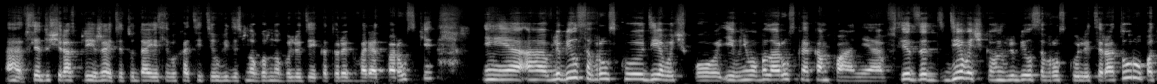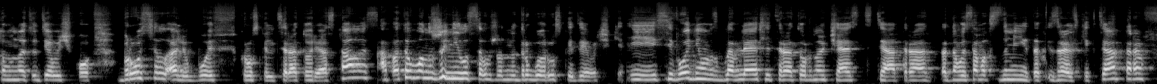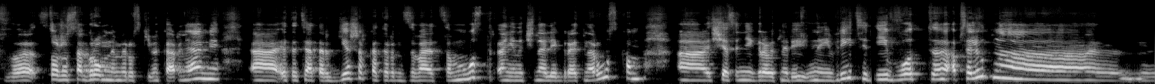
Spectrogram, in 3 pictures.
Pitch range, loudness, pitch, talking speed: 190-245 Hz, -16 LUFS, 210 Hz, 155 wpm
